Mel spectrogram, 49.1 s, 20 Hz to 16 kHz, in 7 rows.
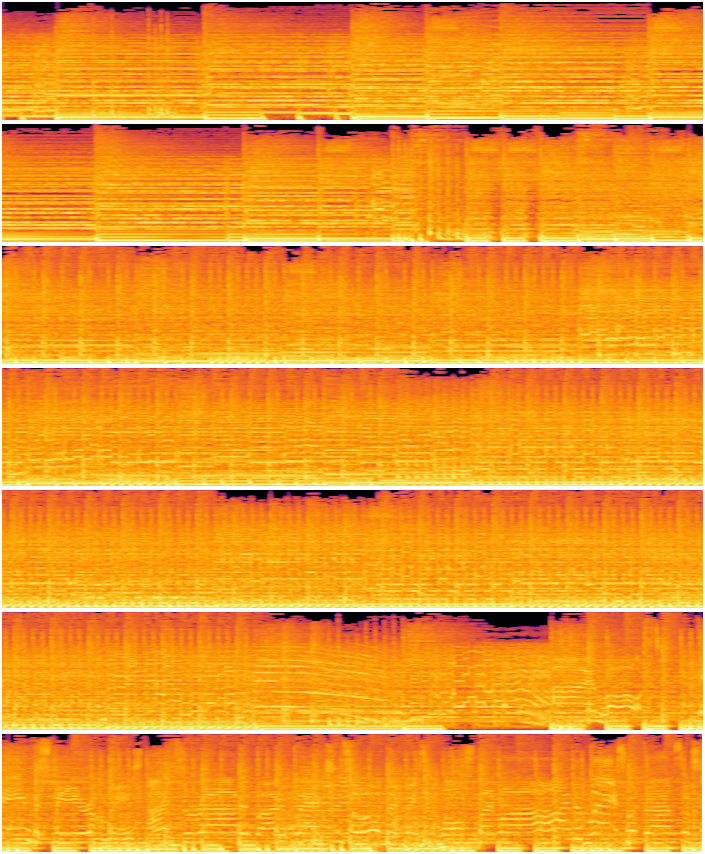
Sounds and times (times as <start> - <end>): Music: 0.0 - 49.0.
